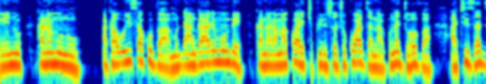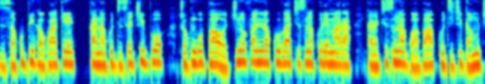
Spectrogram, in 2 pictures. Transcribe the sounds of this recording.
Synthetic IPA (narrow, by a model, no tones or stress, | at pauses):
ɲu | kanamun̤u | akaujisakub͡vamuɗaŋɡaɾe̞mo̞mbe̞ | kanaɾamakwait͡ʃi̥piriso̞t͡ʃo̞kuwad͡zanakunad͡ʒe̞ɦo̞vʱaɦat͡ʃizad͡zisakupik̬akwake̞ | kanakut̬ise̞t͡ʃipo̞ | t͡ʃo̞kuŋɡo̞pawot͡ʃino̞fanirakuʋat͡ʃisinakuɾe̞maɾa | kanat͡ʃisinaɡʱwapakut̬it͡ʃiɡʱamut͡ʃi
